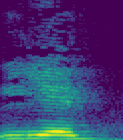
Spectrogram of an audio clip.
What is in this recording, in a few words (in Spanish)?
"lie", Silabas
